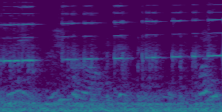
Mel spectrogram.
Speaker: it started doing this noise it's been like trying to do something for a while but not this noise before so I think it's trying to tell the world something but I don't know what this is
